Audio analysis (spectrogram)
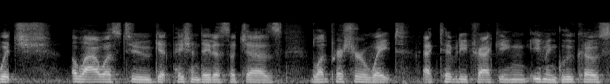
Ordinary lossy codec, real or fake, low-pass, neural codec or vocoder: AAC, 32 kbps; real; 7.2 kHz; none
